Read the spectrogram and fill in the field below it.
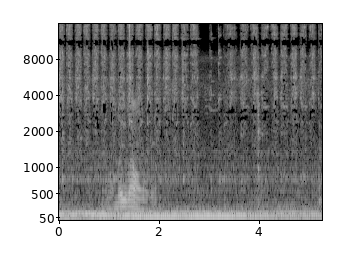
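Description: The bevels of a freshly forged blade are hand filed with quick, regular, rasping strokes that continue steadily and close by. Someone speaks briefly partway through, and the filing carries on under his voice.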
